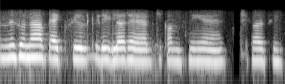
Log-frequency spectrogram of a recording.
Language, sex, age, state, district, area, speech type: Hindi, female, 18-30, Uttar Pradesh, Pratapgarh, urban, conversation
